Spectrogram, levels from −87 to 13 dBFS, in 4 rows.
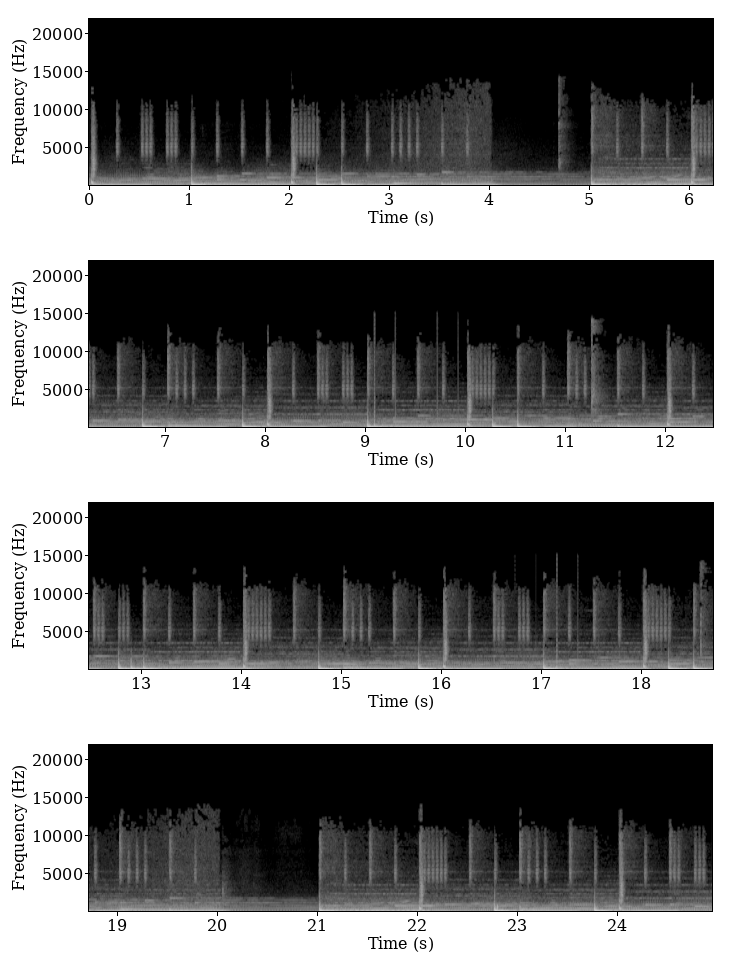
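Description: Throughout, the sound is dull and carries a gurgling, granular edge; likely MP2 compression at a low rate, around 80 kbps, which on a spectrogram shows upper bands flickering on and off. CD scratch ticks come as a regular train of brief clicks, about five a second, from 8.89 to 10.56 s and again from 16.32 to 18.41 s. Each is a thin vertical spike on the waveform, no more than a few milliseconds long. DAB burbling, short blips of noise in single sub-bands, appears at 14.14 to 14.59 s and 22.71 to 23.04 s. It points to weak reception, with a small fraction of a percent of bits corrupted.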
